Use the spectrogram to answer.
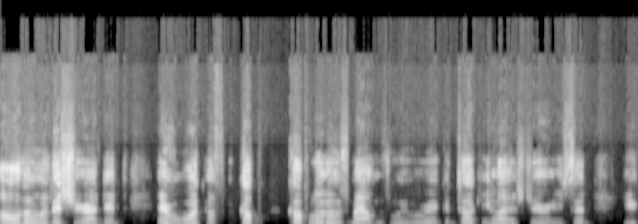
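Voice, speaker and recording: A man's bright, sharp tone at a fairly quick pace, fairly even in intonation, with a dry, close sound with no echo. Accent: Louisiana. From Louisiana. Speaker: turkey hunter. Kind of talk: casual chat.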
